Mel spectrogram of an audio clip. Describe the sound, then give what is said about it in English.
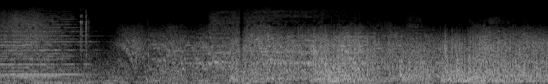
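A spaceship in The Last Starfighter performs the Death Blossom attack, rotating and firing lasers every which way: a brief humming electronic tone gives way to a loud, continuous roar of blasts and rumbling explosions, with no voices. “It's called the Death Blossom attack, where the spaceship rotates and just fires lasers every which way to take out the bad guys.”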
